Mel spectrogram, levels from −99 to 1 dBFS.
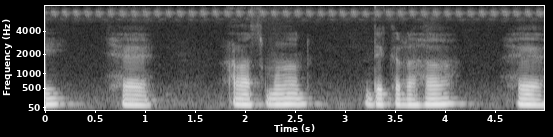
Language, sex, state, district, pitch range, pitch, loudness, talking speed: Hindi, male, Uttar Pradesh, Jalaun, 110-120 Hz, 115 Hz, -19 LUFS, 60 wpm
